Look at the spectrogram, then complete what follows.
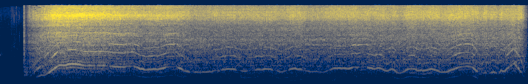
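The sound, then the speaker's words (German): A chainsaw cuts through the trunk of a fir tree being felled, its loud engine whine holding steady while the pitch wavers under load, running continuously for several seconds with no talking. “Der kommt zum Händler und den sägen wir jetzt mal ab”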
